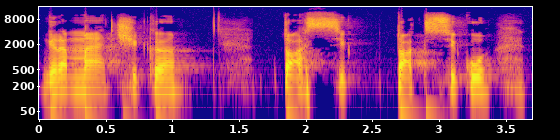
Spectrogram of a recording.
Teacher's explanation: a sílaba tônica sempre na antepenúltima sílaba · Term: proparoxítonas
